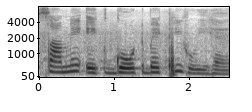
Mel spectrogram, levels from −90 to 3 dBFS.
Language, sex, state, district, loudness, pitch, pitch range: Hindi, female, Punjab, Fazilka, -17 LUFS, 200 Hz, 185-220 Hz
